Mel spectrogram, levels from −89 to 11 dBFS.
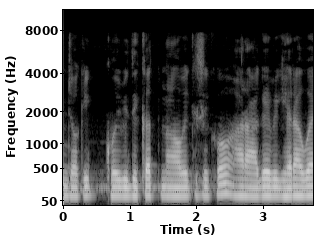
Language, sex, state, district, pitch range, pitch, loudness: Hindi, male, Jharkhand, Deoghar, 105-110 Hz, 105 Hz, -15 LUFS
